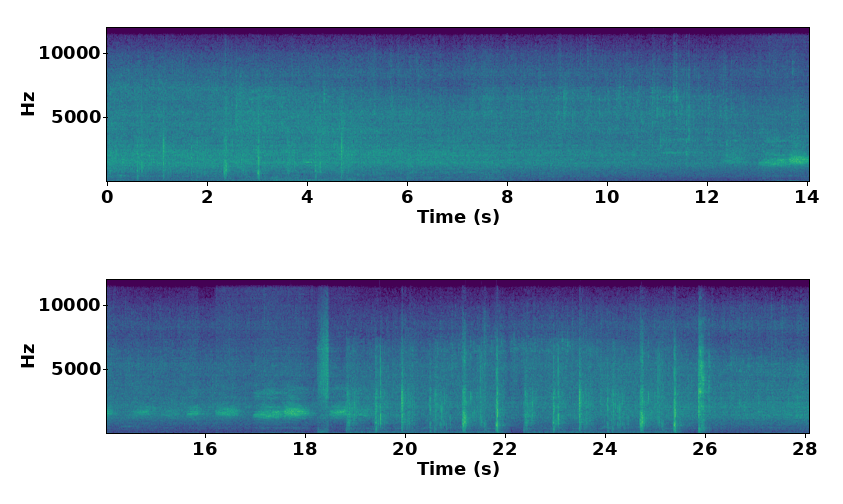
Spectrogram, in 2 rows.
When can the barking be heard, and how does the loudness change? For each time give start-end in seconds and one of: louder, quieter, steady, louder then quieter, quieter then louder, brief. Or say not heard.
not heard.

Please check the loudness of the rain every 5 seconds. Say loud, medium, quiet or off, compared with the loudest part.
loud, loud, medium, medium, medium, medium.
